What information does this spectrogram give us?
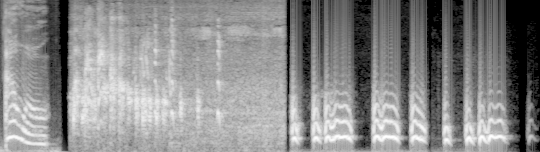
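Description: A spoken word comes first, then a burst of clapping, then an owl gives a run of short, mellow hoots, about two each second.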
